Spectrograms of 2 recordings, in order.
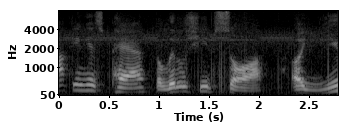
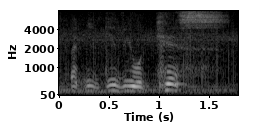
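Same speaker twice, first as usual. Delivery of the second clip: hissing snake; 3 semitones higher than usual. Acted. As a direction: tempt the lamb, lightly hissing. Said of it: "He started to hiss".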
